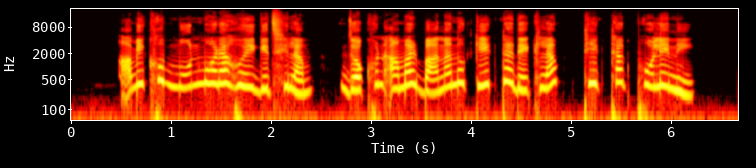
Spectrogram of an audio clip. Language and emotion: Bengali, sad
